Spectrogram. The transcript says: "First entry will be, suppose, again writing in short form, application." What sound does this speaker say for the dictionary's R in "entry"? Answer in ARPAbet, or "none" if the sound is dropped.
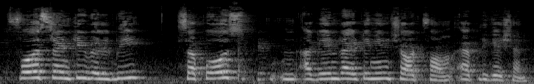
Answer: R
